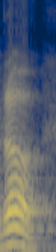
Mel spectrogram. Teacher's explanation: जीभ जो थी तालु को लुढ़क करके छू रही थी, तो उसे हम कहते हैं लुंठित व्यंजन। वो मात्र एक है, वो है आपका र।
